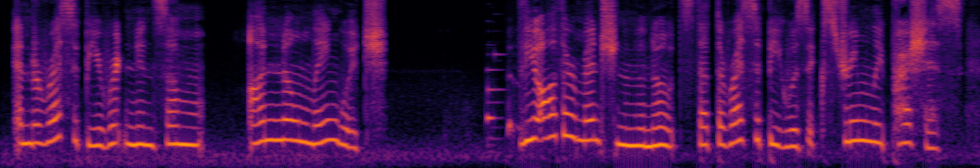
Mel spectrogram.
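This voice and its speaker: A woman voicing Sucrose, a shy, earnest young alchemist in a video game, who speaks politely and hesitantly. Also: very high voice.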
